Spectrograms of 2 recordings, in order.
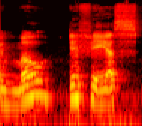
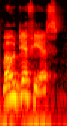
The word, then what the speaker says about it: Modiphius: trek adventures rpg by mo diffius because apparently i've upset somebody by saying it wrong so modiphius mephidius modiphius has got four days left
